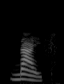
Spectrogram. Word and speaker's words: knife: फिर ये नाइफ, यहाँ एक के सामने है, लेकिन के तो साइलेंट रहता है, बाकी आधा ही उच्चारण है।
